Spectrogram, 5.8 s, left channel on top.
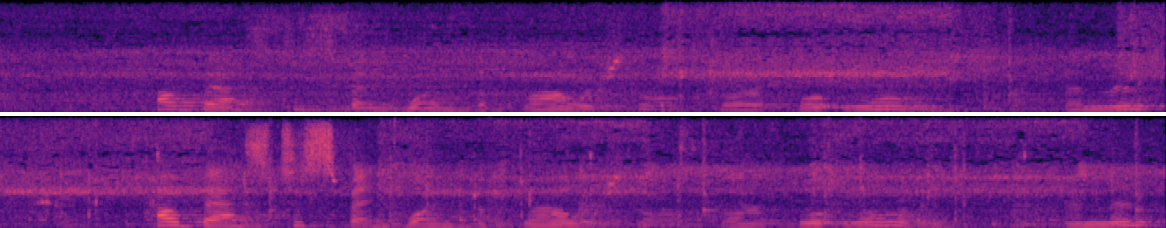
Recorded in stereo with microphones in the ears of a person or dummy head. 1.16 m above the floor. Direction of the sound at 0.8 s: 75° right (ahead or behind).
